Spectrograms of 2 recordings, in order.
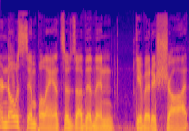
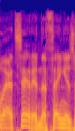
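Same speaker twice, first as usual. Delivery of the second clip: ordinary delivery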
